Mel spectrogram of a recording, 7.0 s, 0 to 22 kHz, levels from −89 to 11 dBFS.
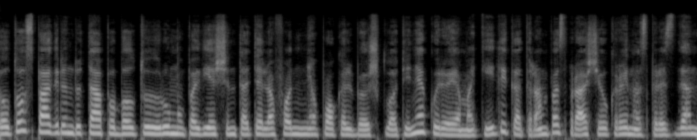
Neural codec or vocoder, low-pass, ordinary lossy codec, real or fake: autoencoder, 48 kHz, 32 numbers a frame, DAC-VAE, trained on Japanese speech; 14.4 kHz; AAC, 64 kbps; fake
